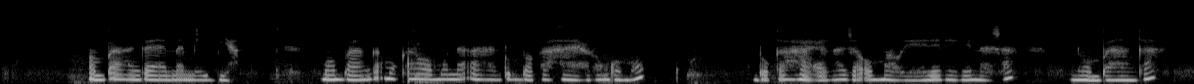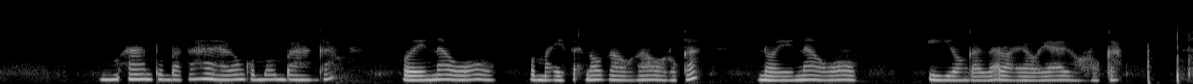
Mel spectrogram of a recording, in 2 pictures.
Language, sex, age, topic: Oshiwambo, female, 18-24, finance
